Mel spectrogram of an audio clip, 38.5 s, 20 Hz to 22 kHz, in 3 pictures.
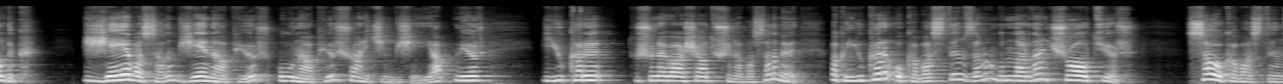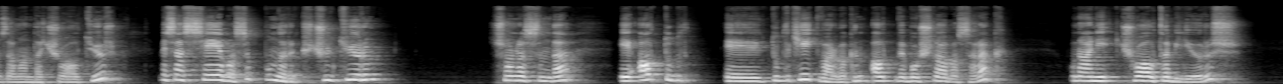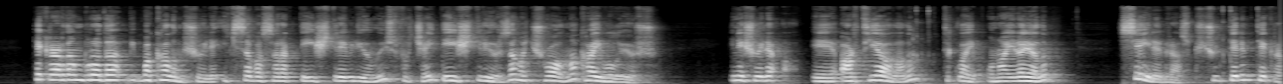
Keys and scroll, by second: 1.5-3.3 typing, 6.5 Up, 14.4 s, 28.0 typing, 29.9-33.4 typing, 36.8 s.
